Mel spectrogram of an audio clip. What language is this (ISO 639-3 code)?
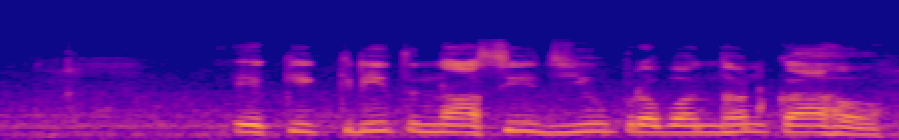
bho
